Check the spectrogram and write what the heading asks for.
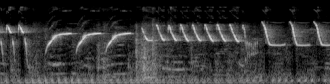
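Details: Canary tutor song for training other canaries, with showy, varied phrasing: brief chips, then rising whistled swoops, a quick loud trill and several sharp falling notes, over faint low music in the background.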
